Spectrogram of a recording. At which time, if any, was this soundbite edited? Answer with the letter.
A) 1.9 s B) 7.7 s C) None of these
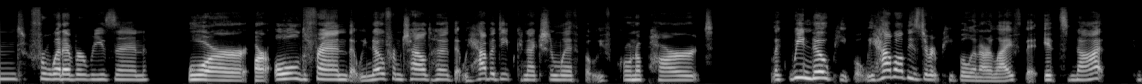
B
